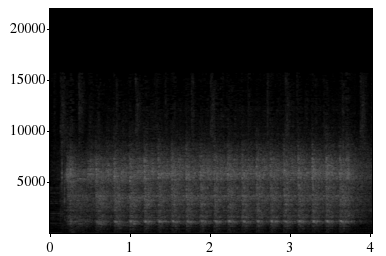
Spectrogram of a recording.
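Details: Nissan 240SX after an engine swap: the starter cranks steadily at about three turns a second with no firing. The engine cranks but won't start because the distributor was set 180 degrees out.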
